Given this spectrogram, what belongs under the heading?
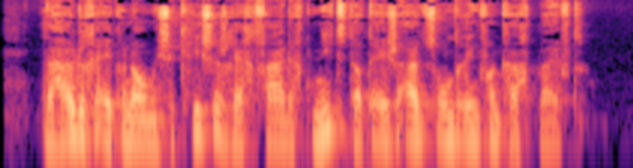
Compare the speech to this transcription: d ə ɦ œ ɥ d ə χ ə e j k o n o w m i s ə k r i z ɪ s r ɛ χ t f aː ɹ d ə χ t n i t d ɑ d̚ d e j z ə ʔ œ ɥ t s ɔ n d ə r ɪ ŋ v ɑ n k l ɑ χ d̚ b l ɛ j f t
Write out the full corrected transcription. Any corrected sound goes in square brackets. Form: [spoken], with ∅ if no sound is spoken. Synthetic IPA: d ə ɦ œ ɥ d ə χ ə e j k o n o w m i s ə k r i z ɪ s r ɛ χ t f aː ɹ d ə χ t n i t d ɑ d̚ d e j z ə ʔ œ ɥ t s ɔ n d ə r ɪ ŋ v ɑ n k [r] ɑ χ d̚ b l ɛ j f t

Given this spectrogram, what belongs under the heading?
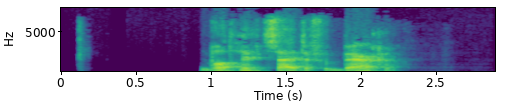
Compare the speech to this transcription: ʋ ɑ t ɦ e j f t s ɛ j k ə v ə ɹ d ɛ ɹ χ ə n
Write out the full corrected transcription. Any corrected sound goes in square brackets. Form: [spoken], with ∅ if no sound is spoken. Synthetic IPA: ʋ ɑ t ɦ e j f t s ɛ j [t] ə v ə ɹ [b] ɛ ɹ χ ə n

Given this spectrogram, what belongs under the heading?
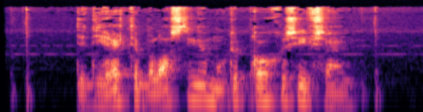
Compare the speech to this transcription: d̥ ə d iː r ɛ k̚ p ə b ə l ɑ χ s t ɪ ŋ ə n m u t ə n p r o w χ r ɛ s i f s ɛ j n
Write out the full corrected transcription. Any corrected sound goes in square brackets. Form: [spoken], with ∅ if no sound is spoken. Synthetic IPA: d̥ ə d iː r ɛ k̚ [t] ə b ə l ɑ [∅] s t ɪ ŋ ə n m u t ə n p r o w χ r ɛ s i f s ɛ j n

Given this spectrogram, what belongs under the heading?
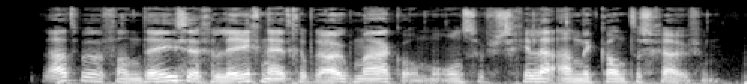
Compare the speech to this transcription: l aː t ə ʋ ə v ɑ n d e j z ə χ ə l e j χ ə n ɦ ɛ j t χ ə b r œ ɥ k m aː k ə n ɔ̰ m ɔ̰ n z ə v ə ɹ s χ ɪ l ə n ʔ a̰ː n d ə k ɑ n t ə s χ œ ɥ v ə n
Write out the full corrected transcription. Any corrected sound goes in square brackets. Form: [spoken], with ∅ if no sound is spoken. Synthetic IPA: l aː t ə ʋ ə v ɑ n d e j z ə χ ə l e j χ ə n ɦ ɛ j t χ ə b r œ ɥ k m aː k ə n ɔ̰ m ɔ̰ n z ə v ə ɹ s χ ɪ l ə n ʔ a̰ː n d ə k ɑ n t ə s χ œ ɥ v ə n

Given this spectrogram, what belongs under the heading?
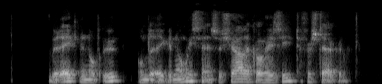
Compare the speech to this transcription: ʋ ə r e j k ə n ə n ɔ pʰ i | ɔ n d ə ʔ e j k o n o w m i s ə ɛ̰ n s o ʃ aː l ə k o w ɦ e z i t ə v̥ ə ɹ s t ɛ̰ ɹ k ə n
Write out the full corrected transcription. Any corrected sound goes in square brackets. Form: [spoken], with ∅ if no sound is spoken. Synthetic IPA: ʋ ə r e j k ə n ə n ɔ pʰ [y] | ɔ [m] d ə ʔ e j k o n o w m i s ə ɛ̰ n s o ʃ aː l ə k o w ɦ e z i t ə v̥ ə ɹ s t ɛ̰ ɹ k ə n

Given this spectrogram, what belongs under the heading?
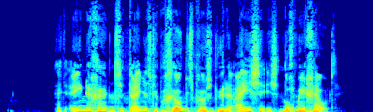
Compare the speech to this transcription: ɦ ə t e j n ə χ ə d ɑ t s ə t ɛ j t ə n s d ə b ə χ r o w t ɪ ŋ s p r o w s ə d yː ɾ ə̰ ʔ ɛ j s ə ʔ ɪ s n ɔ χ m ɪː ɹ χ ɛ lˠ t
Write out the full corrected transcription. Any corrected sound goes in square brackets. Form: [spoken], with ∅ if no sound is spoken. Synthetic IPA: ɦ ə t e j n ə χ ə d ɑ t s ə t ɛ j [d] ə n [z] d ə b ə χ r o w t ɪ ŋ s p r o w s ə d yː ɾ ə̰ ʔ ɛ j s ə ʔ ɪ s n ɔ χ m ɪː ɹ χ ɛ lˠ t

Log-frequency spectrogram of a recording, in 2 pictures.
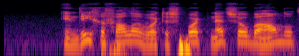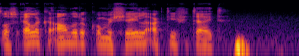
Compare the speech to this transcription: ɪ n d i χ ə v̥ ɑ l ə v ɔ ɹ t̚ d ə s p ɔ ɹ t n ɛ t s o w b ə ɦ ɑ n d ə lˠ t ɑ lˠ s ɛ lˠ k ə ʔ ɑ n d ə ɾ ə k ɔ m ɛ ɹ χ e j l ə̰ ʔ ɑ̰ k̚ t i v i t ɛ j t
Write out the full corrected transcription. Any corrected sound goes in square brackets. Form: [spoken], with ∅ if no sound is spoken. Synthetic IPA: ɪ n d i χ ə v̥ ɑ l ə [ʋ] ɔ ɹ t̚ d ə s p ɔ ɹ t n ɛ t s o w b ə ɦ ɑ n d ə lˠ t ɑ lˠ s ɛ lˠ k ə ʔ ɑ n d ə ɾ ə k ɔ m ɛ ɹ [ʃ] e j l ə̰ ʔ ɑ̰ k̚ t i v i t ɛ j t

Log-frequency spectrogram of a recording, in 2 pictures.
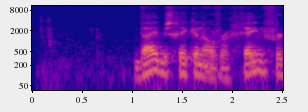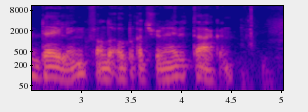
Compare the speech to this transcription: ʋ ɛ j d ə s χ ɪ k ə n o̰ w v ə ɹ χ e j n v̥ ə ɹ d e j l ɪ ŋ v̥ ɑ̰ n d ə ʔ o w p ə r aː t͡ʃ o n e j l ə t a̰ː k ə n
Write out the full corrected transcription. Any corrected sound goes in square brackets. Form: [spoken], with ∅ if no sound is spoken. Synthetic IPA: ʋ ɛ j [b] ə s χ ɪ k ə n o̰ w v ə ɹ χ e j n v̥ ə ɹ d e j l ɪ ŋ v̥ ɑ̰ n d ə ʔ o w p ə r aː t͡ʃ o n e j l ə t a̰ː k ə n

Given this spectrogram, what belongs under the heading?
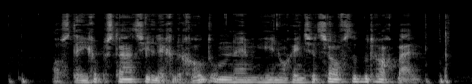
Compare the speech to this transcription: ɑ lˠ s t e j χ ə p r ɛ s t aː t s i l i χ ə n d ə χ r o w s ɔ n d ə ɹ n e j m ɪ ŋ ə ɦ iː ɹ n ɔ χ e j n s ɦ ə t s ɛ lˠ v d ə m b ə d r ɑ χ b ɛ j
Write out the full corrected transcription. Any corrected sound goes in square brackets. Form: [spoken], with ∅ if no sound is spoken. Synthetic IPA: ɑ lˠ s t e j χ ə p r ɛ s t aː t s i l [ɛ] χ ə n d ə χ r o w [t] ɔ n d ə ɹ n e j m ɪ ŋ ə ɦ iː ɹ n ɔ χ e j n s ɦ ə t s ɛ lˠ v d ə [∅] b ə d r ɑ χ b ɛ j

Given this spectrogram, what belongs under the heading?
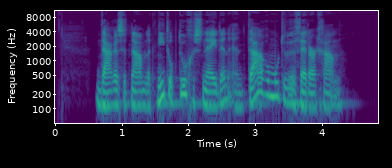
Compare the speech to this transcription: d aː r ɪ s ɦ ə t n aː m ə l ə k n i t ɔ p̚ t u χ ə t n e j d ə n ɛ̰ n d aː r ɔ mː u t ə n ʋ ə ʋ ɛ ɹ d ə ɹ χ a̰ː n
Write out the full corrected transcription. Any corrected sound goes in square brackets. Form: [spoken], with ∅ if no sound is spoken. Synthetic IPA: d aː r ɪ s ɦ ə t n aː m ə l ə k n i t ɔ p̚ t u χ ə [s] n e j d ə n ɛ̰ n d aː r ɔ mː u t ə n ʋ ə [v] ɛ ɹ d ə ɹ χ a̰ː n

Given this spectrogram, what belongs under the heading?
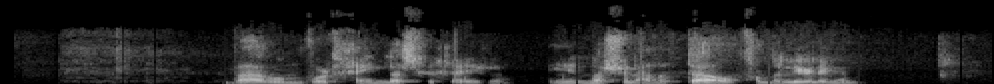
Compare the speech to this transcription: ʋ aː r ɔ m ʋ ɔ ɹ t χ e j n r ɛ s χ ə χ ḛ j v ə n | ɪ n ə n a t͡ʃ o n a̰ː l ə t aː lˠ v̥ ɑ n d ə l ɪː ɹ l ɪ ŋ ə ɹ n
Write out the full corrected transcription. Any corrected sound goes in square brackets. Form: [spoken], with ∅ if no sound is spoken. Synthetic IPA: ʋ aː r ɔ m ʋ ɔ ɹ t χ e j n [l] ɛ s χ ə χ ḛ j v ə n | ɪ n ə n a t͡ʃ o n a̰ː l ə t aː lˠ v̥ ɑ n d ə l ɪː ɹ l ɪ ŋ ə [∅] n

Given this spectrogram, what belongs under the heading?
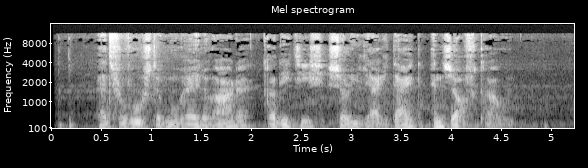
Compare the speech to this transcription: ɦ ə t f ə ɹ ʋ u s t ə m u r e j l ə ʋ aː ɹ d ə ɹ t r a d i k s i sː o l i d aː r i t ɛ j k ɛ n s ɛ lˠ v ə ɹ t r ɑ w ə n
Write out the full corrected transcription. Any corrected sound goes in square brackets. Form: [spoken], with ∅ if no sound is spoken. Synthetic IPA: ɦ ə t f ə ɹ ʋ u s t ə m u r e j l ə ʋ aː ɹ d ə [∅] t r a d i [t] s i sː o l i d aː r i t ɛ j [t] ɛ n [z] ɛ lˠ [f] ə ɹ t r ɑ w ə n

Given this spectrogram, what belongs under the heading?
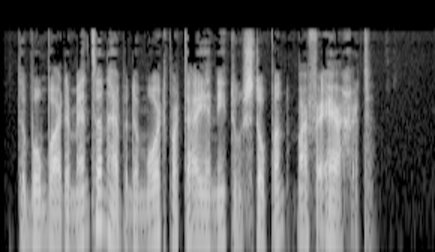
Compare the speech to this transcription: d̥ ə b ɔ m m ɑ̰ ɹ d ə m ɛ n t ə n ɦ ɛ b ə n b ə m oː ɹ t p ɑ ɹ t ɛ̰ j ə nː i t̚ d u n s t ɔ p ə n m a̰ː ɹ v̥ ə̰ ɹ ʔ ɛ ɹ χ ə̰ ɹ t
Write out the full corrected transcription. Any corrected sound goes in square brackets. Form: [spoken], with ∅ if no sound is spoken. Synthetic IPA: d̥ ə b ɔ m [b] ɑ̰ ɹ d ə m ɛ n t ə n ɦ ɛ b ə n [d] ə m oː ɹ t p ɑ ɹ t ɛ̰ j ə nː i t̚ d u n s t ɔ p ə n m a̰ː ɹ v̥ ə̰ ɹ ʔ ɛ ɹ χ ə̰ ɹ t

